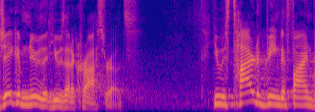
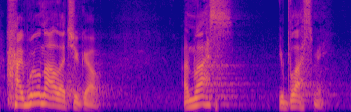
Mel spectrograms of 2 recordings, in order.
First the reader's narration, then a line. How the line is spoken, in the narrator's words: panted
